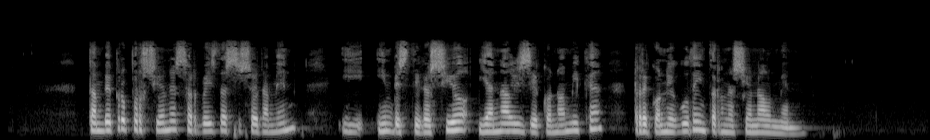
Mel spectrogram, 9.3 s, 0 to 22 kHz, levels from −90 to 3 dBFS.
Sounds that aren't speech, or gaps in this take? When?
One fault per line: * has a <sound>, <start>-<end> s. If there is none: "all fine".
all fine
